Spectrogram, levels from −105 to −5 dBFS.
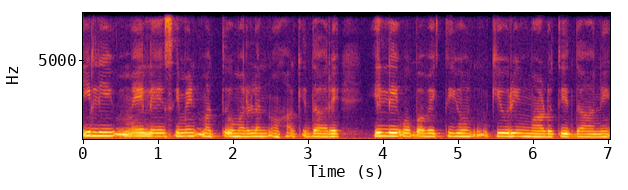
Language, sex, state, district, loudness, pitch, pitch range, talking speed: Kannada, female, Karnataka, Chamarajanagar, -16 LUFS, 190 Hz, 175-205 Hz, 95 wpm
